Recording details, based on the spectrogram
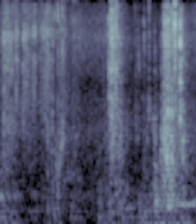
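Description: Someone rattles the handle of a locked door, with a few short knocking clunks and a louder thud near the end, close by in a quiet room.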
